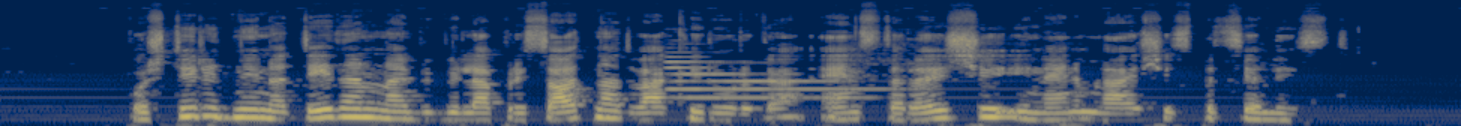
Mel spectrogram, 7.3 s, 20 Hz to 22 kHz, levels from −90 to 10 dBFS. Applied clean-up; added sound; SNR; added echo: classical method spectral subtraction.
